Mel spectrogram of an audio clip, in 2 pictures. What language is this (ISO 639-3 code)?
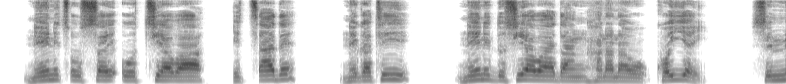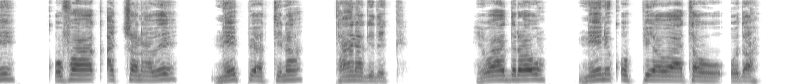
dwr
